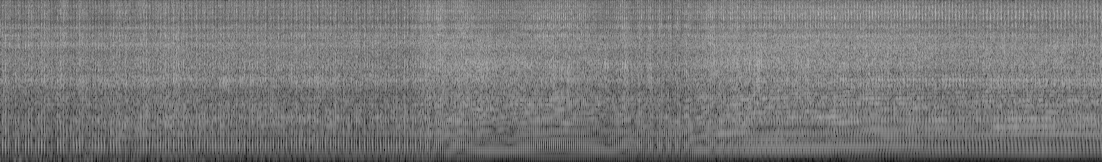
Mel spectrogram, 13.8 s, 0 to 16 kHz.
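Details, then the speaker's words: Laser 100 single-cylinder RC model engine on its first run in 15 years: buzzing note whose pitch sags and wanders, with metallic clanking and knocking underneath; the front housing worked loose, causing the knocking and loss of rpm. "I could turn it over the wall steel compression but definitely had a very metallic clanking and knocking sound where it didn't before"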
